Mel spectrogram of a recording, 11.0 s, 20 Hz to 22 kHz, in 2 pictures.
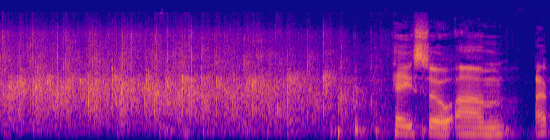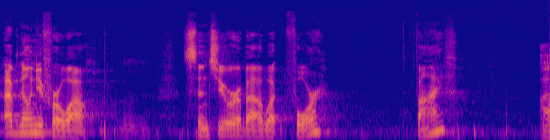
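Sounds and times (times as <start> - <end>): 
audience applause: 0.0 - 4.0
speech: 4.0 - 6.6, 7.4 - 8.9, 9.7 - 10.2.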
